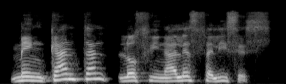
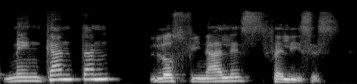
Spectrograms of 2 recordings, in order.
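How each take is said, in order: First: Drawn-out mock delight on "encantan"; sarcastic. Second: Slow sarcasm. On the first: Video caption read sarcastically to the congregation. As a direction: say it dripping with irony. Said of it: "con sarcasmo". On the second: Retold or imitated. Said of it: "Porque le está pasando algo".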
